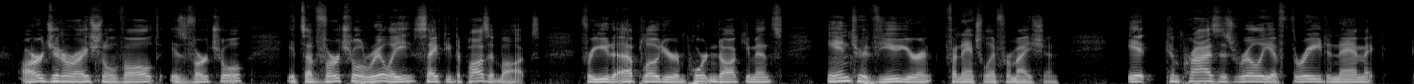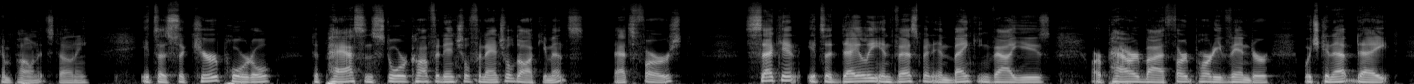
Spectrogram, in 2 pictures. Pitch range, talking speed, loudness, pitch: 110-135 Hz, 130 wpm, -24 LUFS, 120 Hz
